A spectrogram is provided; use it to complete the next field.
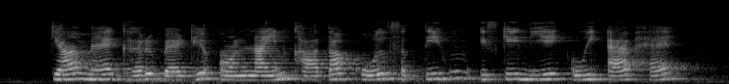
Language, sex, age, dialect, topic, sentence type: Hindi, female, 18-24, Garhwali, banking, question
